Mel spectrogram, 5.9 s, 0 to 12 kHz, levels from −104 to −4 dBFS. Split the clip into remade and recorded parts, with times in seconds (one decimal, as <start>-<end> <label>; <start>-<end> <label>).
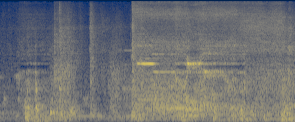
0.0-0.4 recorded; 0.4-1.0 remade; 1.0-3.5 recorded; 3.5-4.9 remade; 4.9-5.9 recorded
